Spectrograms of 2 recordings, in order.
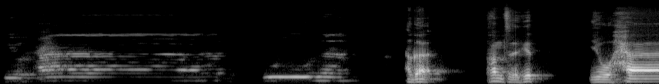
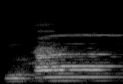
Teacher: supaya dalnya double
